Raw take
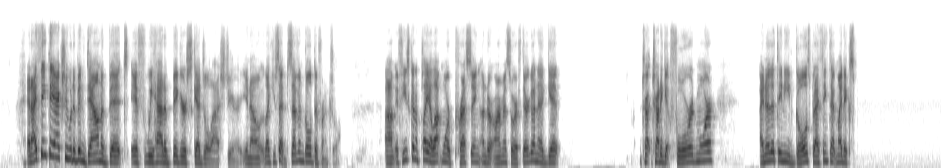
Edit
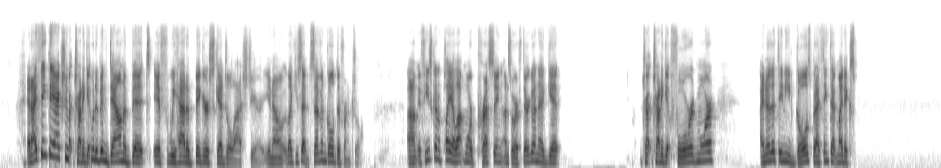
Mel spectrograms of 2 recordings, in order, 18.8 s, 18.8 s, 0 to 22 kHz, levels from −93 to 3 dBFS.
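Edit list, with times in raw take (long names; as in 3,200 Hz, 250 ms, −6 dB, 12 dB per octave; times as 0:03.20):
0:09.71–0:10.15: remove
0:12.93–0:13.38: duplicate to 0:01.37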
